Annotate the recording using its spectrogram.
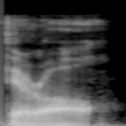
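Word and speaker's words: they're'll: The contraction is given as their lel. They're the well. Like THEY apostrophe RE apostrophe LL. That's the structure, yeah. But the pronunciation guide clarifies it sounds like they're all.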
